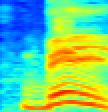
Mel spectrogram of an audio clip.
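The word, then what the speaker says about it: build: आपको बताने वाला हूं देखिए बिल्ड इसे वाइल्ड नहीं पढ़ेंगे क्या पढ़ेंगे इसे बिल्ड तो ये चीज आप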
